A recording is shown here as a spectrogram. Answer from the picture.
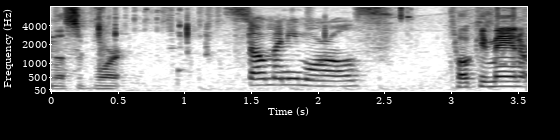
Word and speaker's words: Pokimane: Pokimane rhymes with Gucci Gang.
